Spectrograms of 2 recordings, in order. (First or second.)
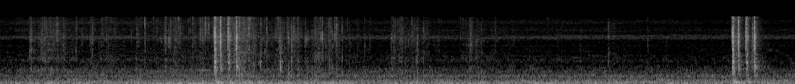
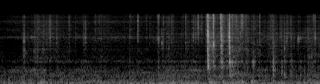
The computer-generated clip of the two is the second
